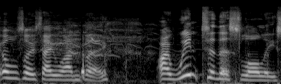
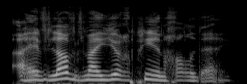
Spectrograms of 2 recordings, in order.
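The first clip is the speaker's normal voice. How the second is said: improvised put-on French accent; 2 semitones lower, 6 dB quieter than usual. Asked by the other speaker to do the French again, in a French accent. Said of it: "Go the French".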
